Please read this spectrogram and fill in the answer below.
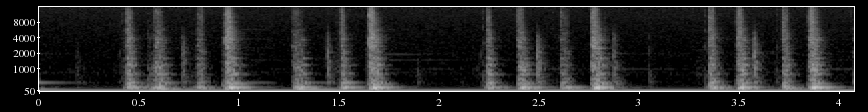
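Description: Acoustic guitar strummed with a pick through an open-position chord in a swung, uneven rhythm. The strums come in quick groups with a short pause about halfway.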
